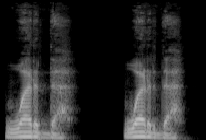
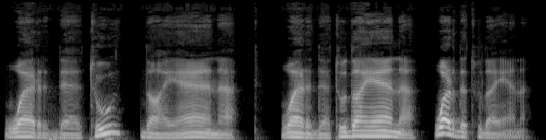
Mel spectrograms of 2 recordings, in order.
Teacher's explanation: But as I'm going to continue the phrase, I must pronounce the ta with dhamma.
